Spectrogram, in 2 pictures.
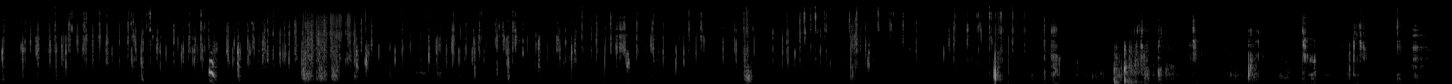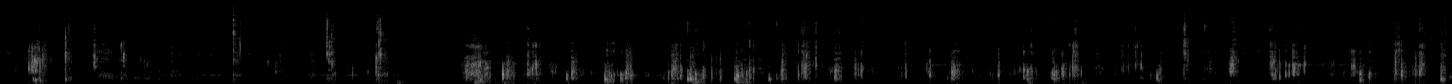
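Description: Close-miked eating: a person chewing and crunching mouthfuls of rice, fried tempe and stir-fried papaya leaves eaten by hand, with wet mouth clicks. The chewing is dense at first, thins out in a quieter stretch through the middle, then picks up again in the last third.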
